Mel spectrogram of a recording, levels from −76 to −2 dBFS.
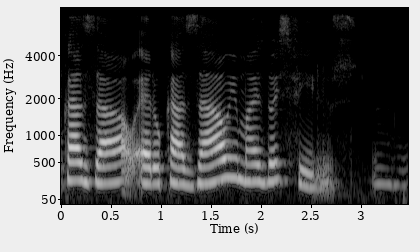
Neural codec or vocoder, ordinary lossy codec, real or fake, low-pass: none; none; real; 7.2 kHz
